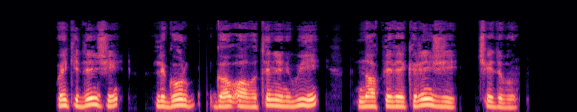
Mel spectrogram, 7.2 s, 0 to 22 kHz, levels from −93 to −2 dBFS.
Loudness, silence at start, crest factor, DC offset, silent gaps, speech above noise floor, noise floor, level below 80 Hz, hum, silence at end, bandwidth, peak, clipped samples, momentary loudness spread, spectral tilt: -17 LUFS; 0.7 s; 14 dB; under 0.1%; 1.53-1.60 s, 1.70-1.81 s, 2.51-2.57 s, 4.00-4.07 s, 4.28-4.37 s, 5.76-5.94 s; over 75 dB; under -90 dBFS; -58 dBFS; none; 0.75 s; 11 kHz; -2 dBFS; under 0.1%; 12 LU; -7.5 dB/octave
